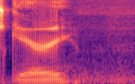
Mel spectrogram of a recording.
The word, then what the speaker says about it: Gary: I mentioned my name's Gary.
